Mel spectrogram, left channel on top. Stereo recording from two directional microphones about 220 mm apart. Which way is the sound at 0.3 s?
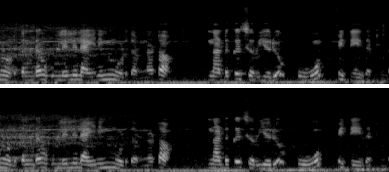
15° right (ahead or behind).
